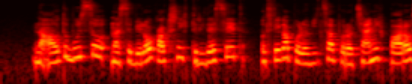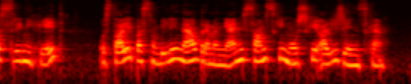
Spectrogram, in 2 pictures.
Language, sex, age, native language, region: Slovenian, female, 18-29, Slovenian, Drava region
